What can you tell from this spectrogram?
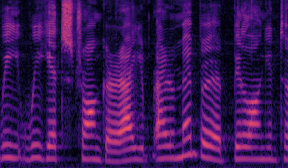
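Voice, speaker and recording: In a very clean recording with a silent background, a woman talks with a non-native accent. Her pitch is medium, her intonation fairly even, and her pace fairly quick. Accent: foreign. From Guinea-Bissau, West Africa. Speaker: TV talk show host. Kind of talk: interview. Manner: halting.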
